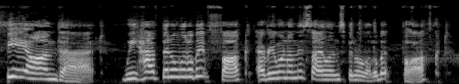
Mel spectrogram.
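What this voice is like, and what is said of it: Island accent. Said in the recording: “my island accent”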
